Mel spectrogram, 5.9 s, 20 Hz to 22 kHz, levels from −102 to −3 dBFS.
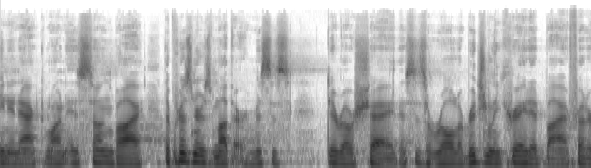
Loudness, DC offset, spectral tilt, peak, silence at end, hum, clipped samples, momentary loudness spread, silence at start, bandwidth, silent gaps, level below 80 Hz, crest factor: -28 LUFS; under 0.1%; -6 dB/octave; -10 dBFS; 0 s; none; under 0.1%; 7 LU; 0 s; 16 kHz; none; -64 dBFS; 18 dB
